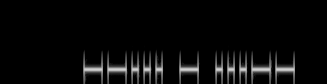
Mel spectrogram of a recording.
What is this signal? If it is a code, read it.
Morse code, heard as a keyed tone, about 20 wpm, 700 Hz. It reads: 7T3
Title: Common Cut Numbers - 3-Digit 20wpm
